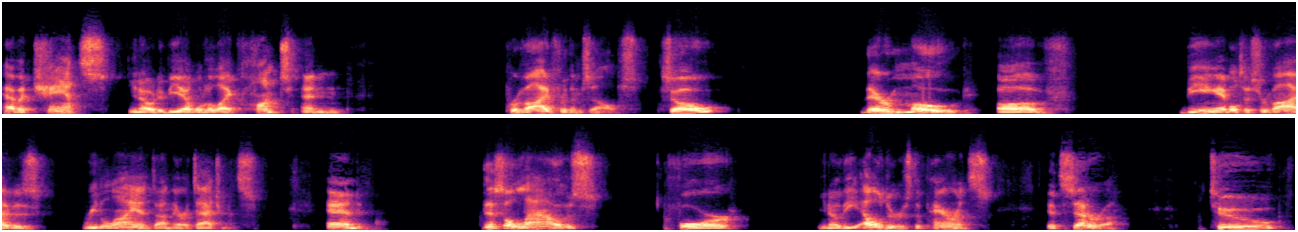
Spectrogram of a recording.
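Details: Adult man who stutters; stuttering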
